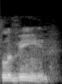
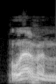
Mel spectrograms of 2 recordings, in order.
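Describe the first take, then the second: First: The name does not rhyme with heaven. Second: The name rhymes with heaven. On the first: The speaker calls it wrong. "He had pronounced the name here and on the phone earlier as Levine" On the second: The speaker calls it right. "I said the name rhymed with heaven"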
